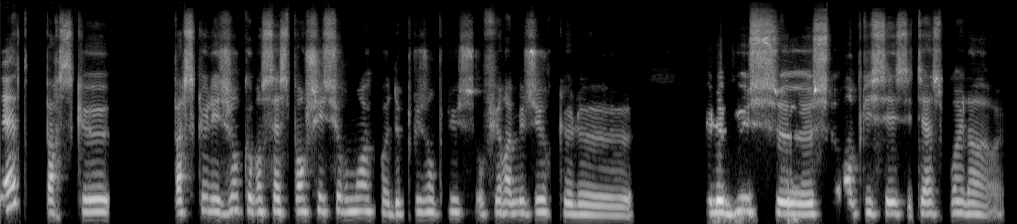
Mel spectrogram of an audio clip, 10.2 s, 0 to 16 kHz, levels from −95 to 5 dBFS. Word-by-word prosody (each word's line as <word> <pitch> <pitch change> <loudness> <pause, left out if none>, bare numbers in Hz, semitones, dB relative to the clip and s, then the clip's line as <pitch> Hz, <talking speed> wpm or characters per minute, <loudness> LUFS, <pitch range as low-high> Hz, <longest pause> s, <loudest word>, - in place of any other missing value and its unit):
fenêtre. 330 +2 -1
Parce 195 -1 -1
que 205 0 +2 0.6
parce 195 0 +1
que - - -11
les 210 -1 0
gens 220 +6 -3
commençaient 210 -1 -2
à - - +4
se 195 - -3
pencher 210 +1 -1
sur 210 0 -3
moi 210 0 0
quoi, 180 -2 -7
de 175 +1 -3
plus 200 0 -5
en 200 - -1
plus 200 +2 -6
au - - -9
fur 185 +2 -4
et - - +1
à - - -3
mesure 190 +2 +1
que 180 - -4
le, 155 -4 -2 0.7
que 190 - -2
le 195 0 +12
bus, 200 +3 +2
heu, 175 -2 +5
se 175 +1 +5
remplissait. 180 0 0
C'était 180 +1 -4
à 180 - -2
ce 175 - -1
point-là 175 -4 -4
ouais. - - -17
195 Hz, 210 wpm, -24 LUFS, 175-205 Hz, 0.7 s, le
